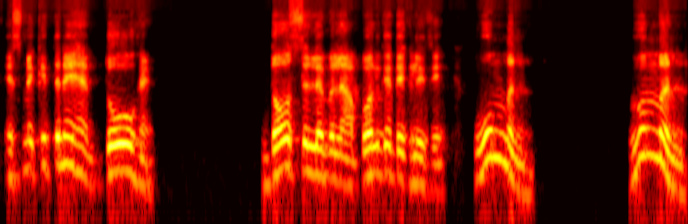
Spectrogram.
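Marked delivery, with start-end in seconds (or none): 4.8-6.8 woman with वू stressed, the pitch rising then falling; stress on first syllable. Shown as a demonstration. Teacher shows students where stress falls in woman, stressing वू. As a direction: say woman slowly as a demo, leaning on वू. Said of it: "इसमें stress किस पे लग रहा है? वू पे".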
